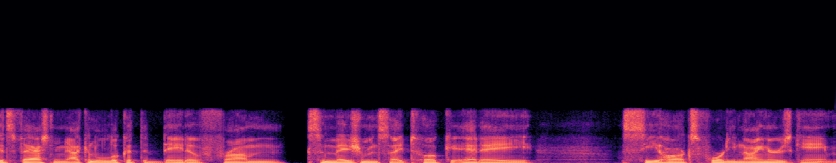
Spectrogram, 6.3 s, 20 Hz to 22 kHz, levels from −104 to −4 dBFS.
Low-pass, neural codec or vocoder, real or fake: 7.2 kHz; none; real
